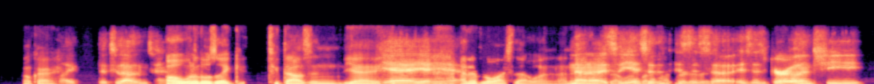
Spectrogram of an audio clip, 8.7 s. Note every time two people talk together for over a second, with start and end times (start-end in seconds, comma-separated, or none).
5.7-7.2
